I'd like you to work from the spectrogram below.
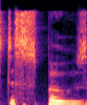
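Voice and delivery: dis-POSE drawn out within the request; slow, weighted second beat of "dispose"; stress on second syllable. Shown as a demonstration. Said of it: "That's the heavy beat".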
